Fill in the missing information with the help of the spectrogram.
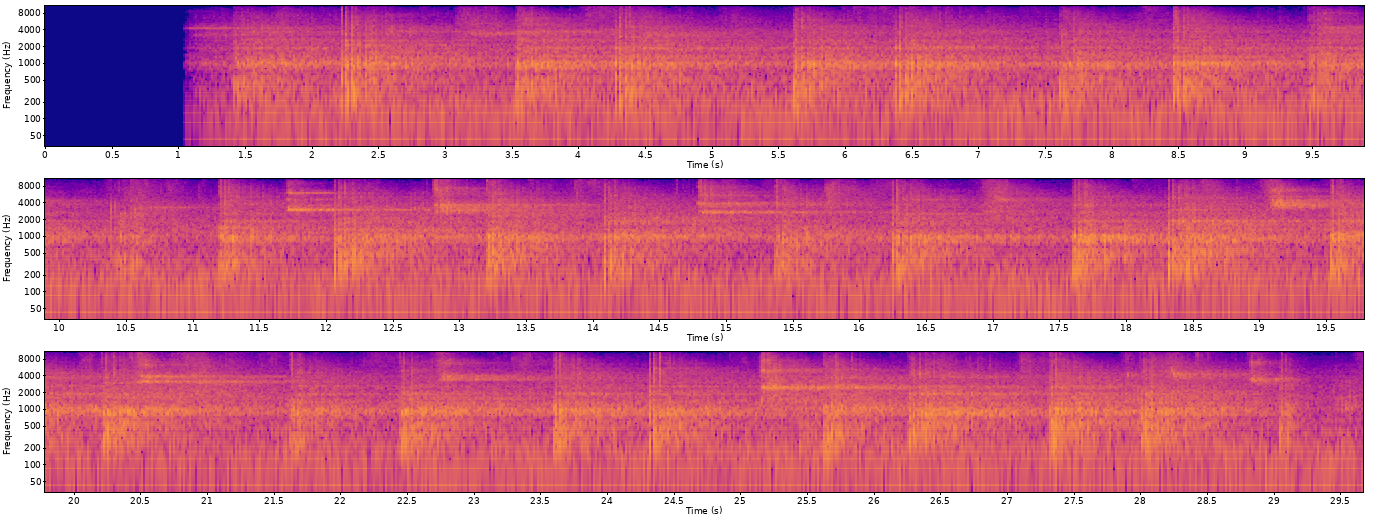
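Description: Tennis balls struck by rackets in quick volley exchanges, sharp hits about once a second that echo in an indoor tennis hall, with short high squeaks now and then.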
